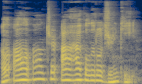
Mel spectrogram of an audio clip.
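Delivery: high, cutesy little voice. Retold or imitated. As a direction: coo it like a playful kid. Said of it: "I was like".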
